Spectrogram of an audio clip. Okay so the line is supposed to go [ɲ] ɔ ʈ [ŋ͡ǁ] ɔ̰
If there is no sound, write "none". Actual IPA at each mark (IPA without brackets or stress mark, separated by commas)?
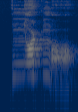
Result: ɲ, ŋ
